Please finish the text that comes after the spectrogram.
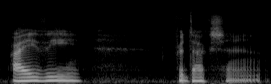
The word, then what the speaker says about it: Ivy Production: Okay, so you just hit up her page called Ivy Production. Okay, and I'll tell you how to spell it because it sounds like I'm saying ivory. But it's not. It's Ivy Production.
